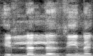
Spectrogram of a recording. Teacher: لذین کا جو لام ہے وہ مشدد ہے لام، لیکن وہاں غنہ نہیں ہوگا. صرف میم مشدد اور نون مشدد میں غنہ ہوگا، اور اس کو غنہ کے آواز کے ساتھ ہم پڑھیں گے.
